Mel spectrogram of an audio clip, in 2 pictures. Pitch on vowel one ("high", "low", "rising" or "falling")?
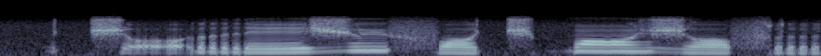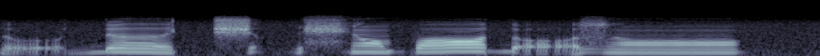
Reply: falling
